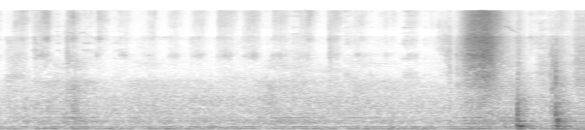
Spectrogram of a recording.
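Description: Salt shaken from a canister onto a bowl of boiled potatoes, heard as faint scattered ticks of grains. Near the end there is a short hiss, followed by two light knocks.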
